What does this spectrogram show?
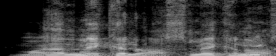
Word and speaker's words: Mykonos: Mykonos, yeah.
